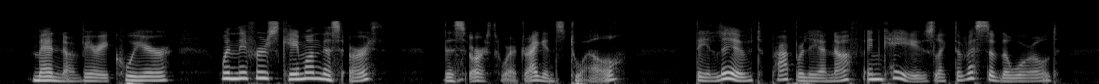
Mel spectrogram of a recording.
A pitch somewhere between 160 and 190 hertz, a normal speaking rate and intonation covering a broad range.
Yes: medium, 185 Hz; average, 155 wpm; wide, 7.0 semitones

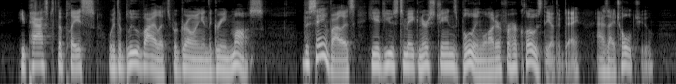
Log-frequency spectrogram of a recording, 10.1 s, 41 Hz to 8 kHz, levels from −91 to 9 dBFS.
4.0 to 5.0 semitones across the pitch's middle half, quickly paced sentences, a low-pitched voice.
Yes: average, 4.5 semitones; fast, 215 wpm; low, 125 Hz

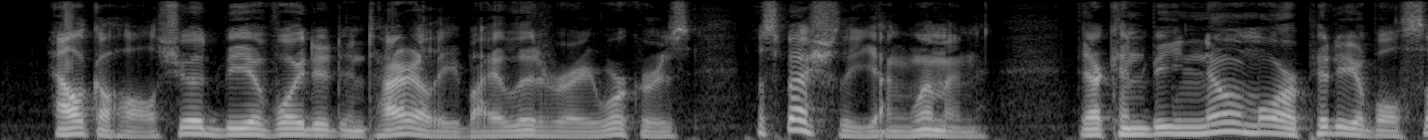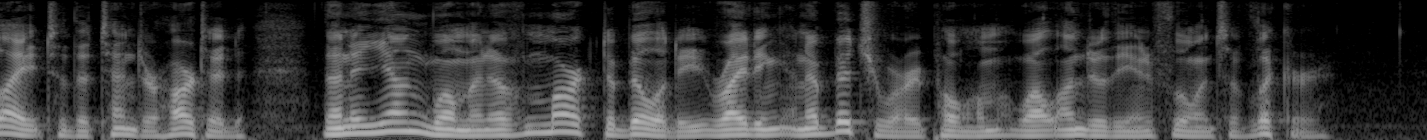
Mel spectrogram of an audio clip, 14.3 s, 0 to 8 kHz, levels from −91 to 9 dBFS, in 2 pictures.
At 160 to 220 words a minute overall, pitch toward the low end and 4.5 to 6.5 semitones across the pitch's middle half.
Yes: average, 165 wpm; low, 115 Hz; average, 5.1 semitones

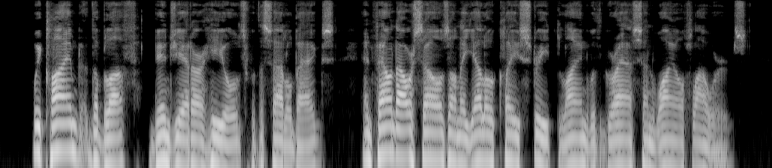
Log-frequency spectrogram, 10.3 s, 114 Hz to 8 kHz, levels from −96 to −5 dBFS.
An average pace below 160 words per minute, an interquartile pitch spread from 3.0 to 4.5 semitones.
Yes: average, 150 wpm; average, 3.6 semitones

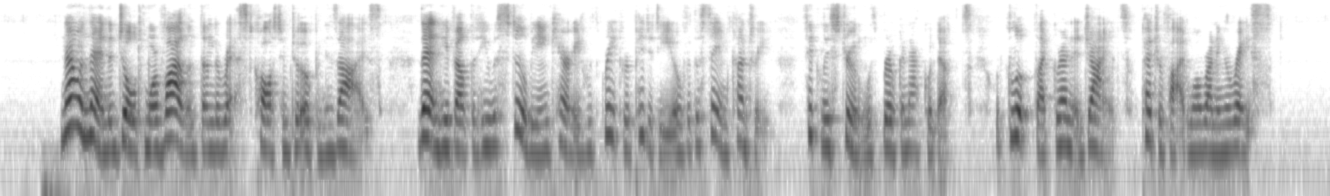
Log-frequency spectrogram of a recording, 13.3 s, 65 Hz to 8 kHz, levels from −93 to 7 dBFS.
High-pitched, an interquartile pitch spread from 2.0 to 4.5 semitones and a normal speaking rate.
No: high, 205 Hz; average, 3.9 semitones; fast, 210 wpm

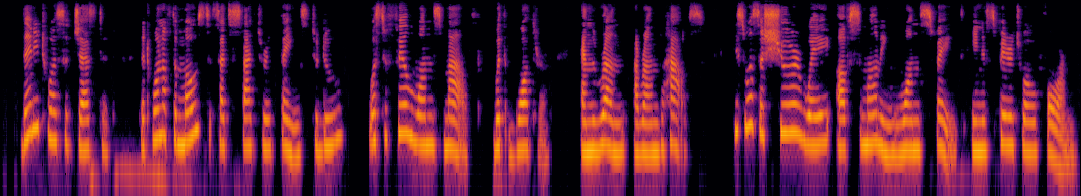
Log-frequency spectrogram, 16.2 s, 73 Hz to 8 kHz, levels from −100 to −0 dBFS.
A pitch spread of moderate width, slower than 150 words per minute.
Yes: average, 3.4 semitones; average, 140 wpm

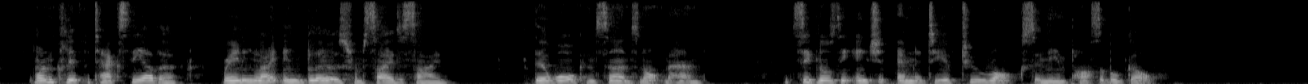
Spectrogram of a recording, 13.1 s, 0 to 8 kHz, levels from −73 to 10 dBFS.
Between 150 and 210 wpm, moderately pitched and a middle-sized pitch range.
No: slow, 135 wpm; medium, 180 Hz; average, 3.7 semitones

